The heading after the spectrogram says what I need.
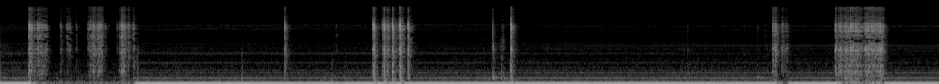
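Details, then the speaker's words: Technics SL-Q2 turntable, ground wire disconnected: steady low mains hum with handling clicks, high on VU meter; touching ground wire to metal plinth quiets it, grounding needs redoing. "see by the view meter, it's the feedback grounding noise is pretty high. But if I go to, I've got a solid ground wire in here, and if I touch it to metal, you can hear that it goes quiet."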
